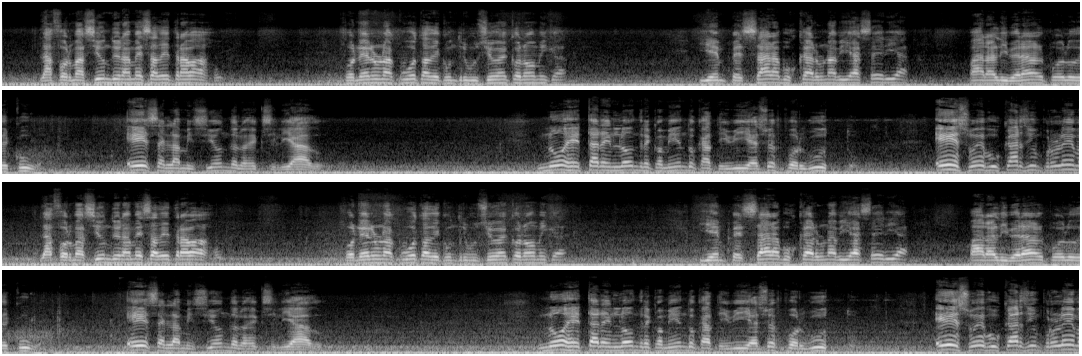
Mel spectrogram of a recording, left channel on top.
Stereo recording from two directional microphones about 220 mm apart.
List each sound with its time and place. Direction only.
0.4 s speech: 40° left (ahead or behind)
3.4 s speech: 40° left (ahead or behind)
7.0 s speech: 35° left (ahead or behind)
16.2 s speech: 35° left (ahead or behind)
20.1 s speech: 40° left (ahead or behind)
